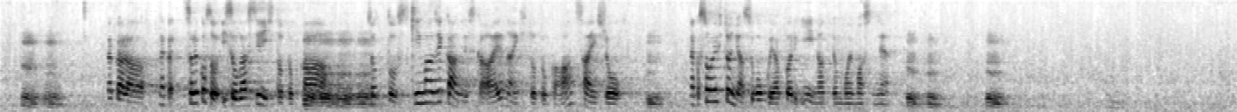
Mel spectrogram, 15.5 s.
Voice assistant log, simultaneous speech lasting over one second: none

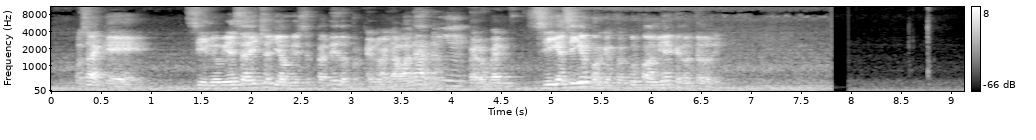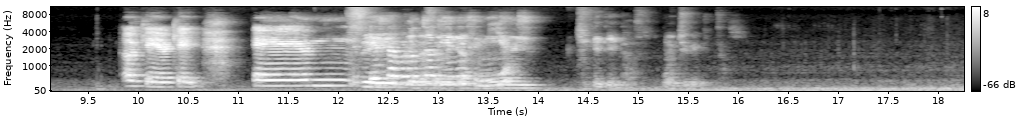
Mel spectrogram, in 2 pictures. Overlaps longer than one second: present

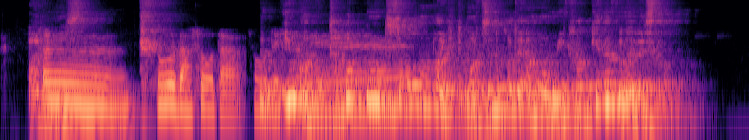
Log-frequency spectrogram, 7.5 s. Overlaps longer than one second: present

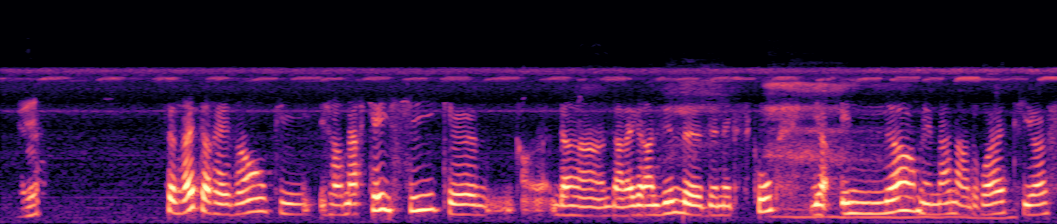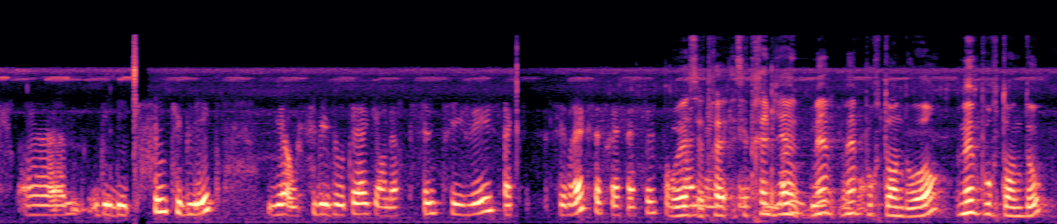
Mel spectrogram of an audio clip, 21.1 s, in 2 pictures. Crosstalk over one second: present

